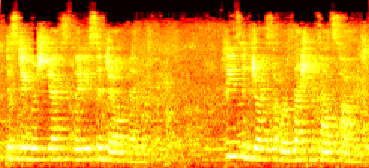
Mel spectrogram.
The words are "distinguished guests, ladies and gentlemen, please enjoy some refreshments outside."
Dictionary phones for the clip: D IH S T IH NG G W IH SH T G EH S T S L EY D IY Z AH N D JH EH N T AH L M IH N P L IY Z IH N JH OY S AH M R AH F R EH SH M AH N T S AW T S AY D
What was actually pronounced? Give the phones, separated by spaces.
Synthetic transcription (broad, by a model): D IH S T IH NG G W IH SH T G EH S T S L EY D IY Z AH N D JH EH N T L M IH N P L IY Z IH N JH OY S AH M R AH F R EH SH AH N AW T S AY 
